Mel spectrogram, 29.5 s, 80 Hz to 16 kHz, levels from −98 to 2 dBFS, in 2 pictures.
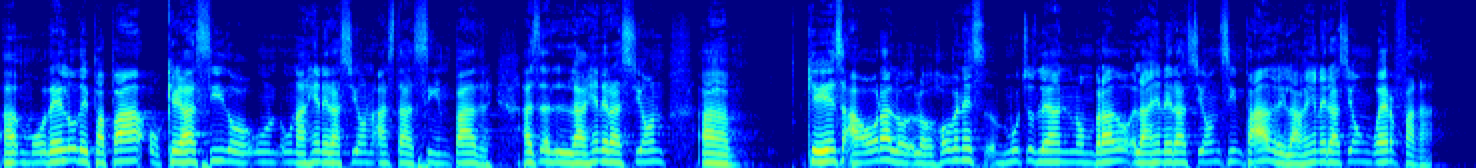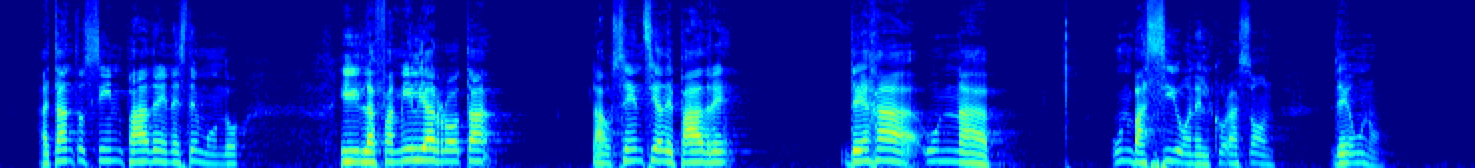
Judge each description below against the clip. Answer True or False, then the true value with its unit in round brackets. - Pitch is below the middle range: False (180 Hz)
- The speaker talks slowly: True (120 wpm)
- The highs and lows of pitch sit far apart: False (2.6 semitones)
